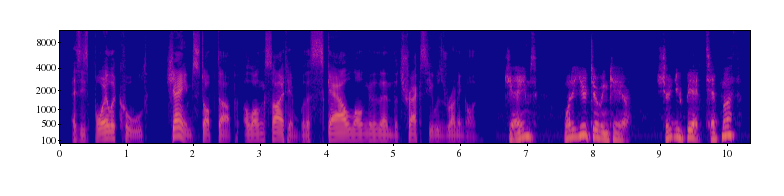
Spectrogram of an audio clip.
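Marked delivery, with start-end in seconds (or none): 6.7-10.1 worn-out, tired, weary, raised voice. An engine questioning another engine that stopped alongside, asking tiredly. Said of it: "Wilbert tiredly asked".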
